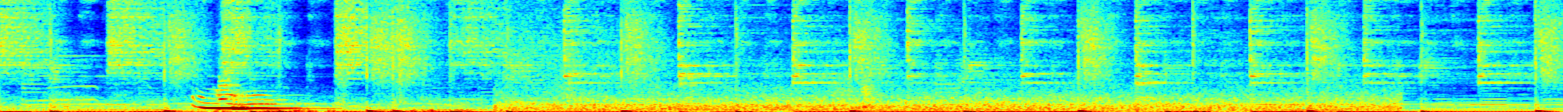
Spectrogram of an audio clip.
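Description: Sea lions at La Jolla Cove in San Diego give repeated short, hoarse barks and yelps at close range over a steady wash of surf.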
